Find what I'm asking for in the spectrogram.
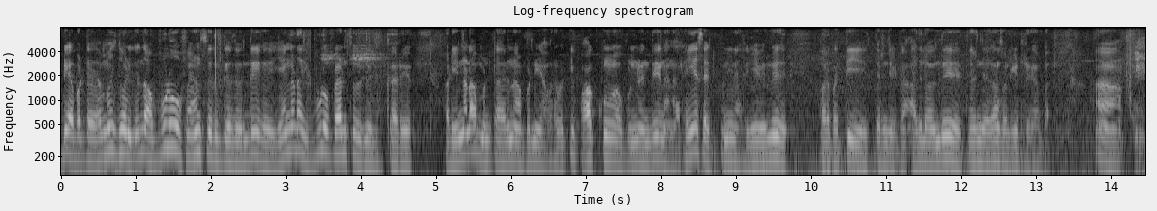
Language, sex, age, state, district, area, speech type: Tamil, male, 60+, Tamil Nadu, Sivaganga, urban, spontaneous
